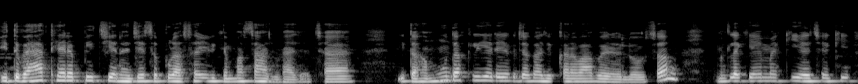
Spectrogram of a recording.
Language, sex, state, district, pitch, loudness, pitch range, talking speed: Maithili, male, Bihar, Madhepura, 150 Hz, -17 LUFS, 140-165 Hz, 215 wpm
